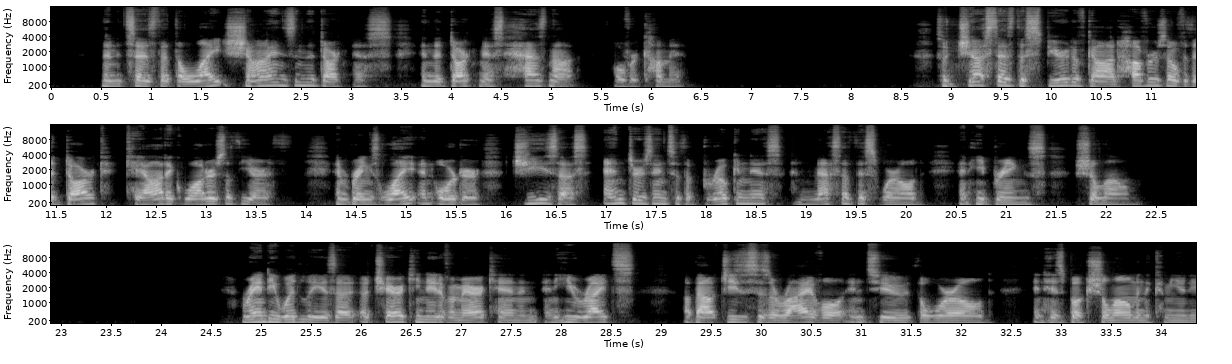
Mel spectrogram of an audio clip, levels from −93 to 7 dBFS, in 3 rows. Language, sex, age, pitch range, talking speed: English, male, 20-39, 115-145 Hz, 135 wpm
